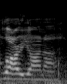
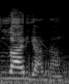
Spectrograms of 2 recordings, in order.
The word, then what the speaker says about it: Lodi: was meant to have my name isn't loriana it's Lodi and I am happy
